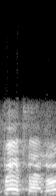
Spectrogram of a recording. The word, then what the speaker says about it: pétalo: Es una palabra esdrújula porque su acento está en la antepenúltima sílaba.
